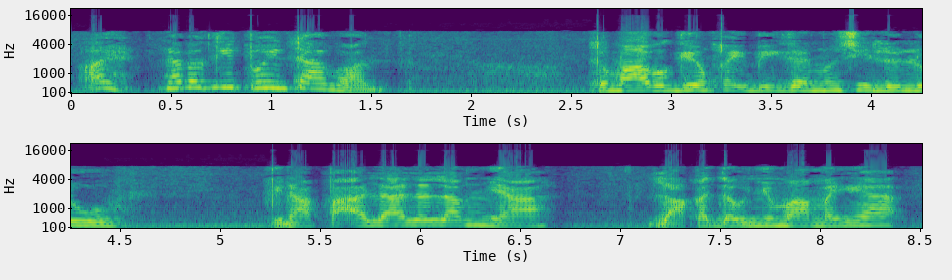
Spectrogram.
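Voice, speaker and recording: A woman's voice: medium pitch, moderate pace, long pauses, a bit bright, slight background noise, lightly acted. An actress playing a caring, worried older mother with a cautioning manner in a Filipino radio drama. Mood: concerned.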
